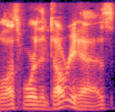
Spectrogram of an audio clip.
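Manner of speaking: plain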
